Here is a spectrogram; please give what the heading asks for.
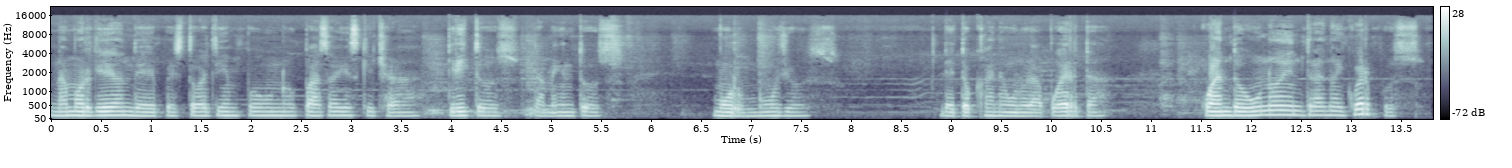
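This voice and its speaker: A man speaks, a doctor recounting his hospital experiences. His voice is deep-toned and very dark, held in a narrow, level pitch. Faint music plays behind him. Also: flat delivery, slow pace. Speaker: doctor, guest. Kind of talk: recounting personal hospital stories.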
